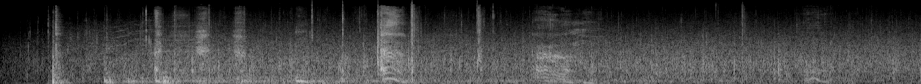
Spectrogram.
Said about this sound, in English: Today we can expect another day of rain. All day, nonstop. Looks like rain every day the rest of the week as well. Why is it always raining here? This is New Mexico, not Seattle.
